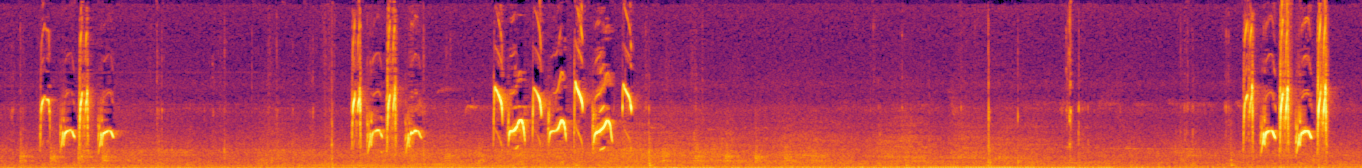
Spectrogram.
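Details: Cinereous tit (glatik watu) giving energetic lure song: short clusters of sharp, high looping whistles, each cluster a rapid run of repeated notes. Clusters are separated by pauses of a few seconds over a low background rumble.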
